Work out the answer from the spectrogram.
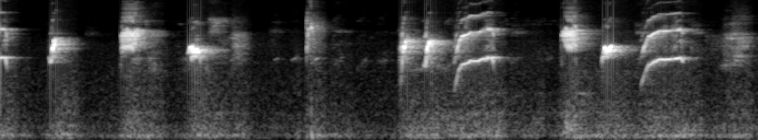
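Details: Sunbird known as kolibri ninja, played so untrained birds begin to sing: scattered high chirps in small clusters, some notes sliding sharply upward into thin whistles, separated by silent gaps.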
